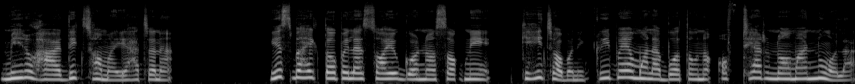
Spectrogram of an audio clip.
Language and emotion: Nepali, sad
